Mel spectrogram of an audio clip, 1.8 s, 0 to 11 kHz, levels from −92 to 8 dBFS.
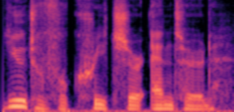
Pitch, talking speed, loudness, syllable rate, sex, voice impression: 110 Hz, 135 wpm, -17 LUFS, 6.2 syllables/s, male, masculine, adult-like, tensed, powerful, bright, raspy, friendly, wild, lively, intense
